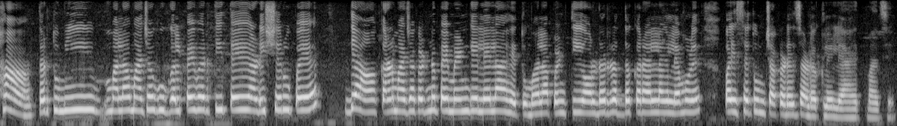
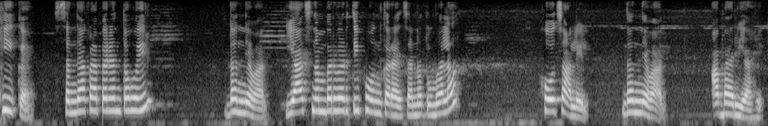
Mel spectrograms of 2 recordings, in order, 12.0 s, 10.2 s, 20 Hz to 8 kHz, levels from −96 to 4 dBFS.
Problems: none marked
